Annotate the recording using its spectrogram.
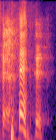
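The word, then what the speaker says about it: Pah: It's peh. It's pronounced almost like you're spitting on the person you're talking to.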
